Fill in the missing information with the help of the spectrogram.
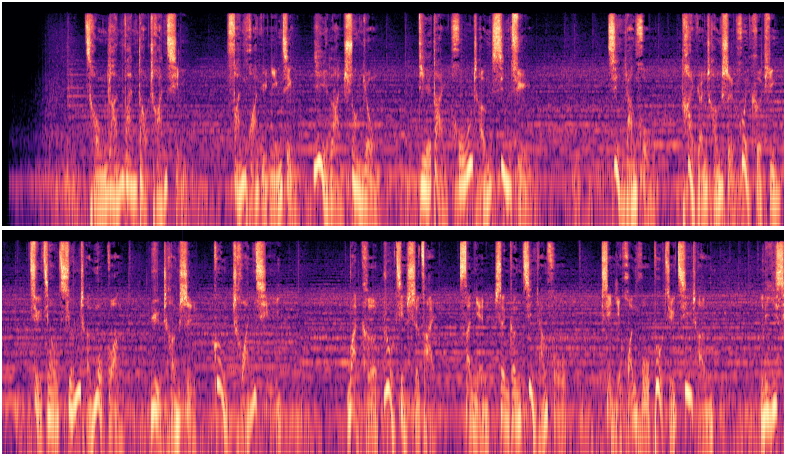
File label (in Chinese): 房产广告; 万科蓝湾传奇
